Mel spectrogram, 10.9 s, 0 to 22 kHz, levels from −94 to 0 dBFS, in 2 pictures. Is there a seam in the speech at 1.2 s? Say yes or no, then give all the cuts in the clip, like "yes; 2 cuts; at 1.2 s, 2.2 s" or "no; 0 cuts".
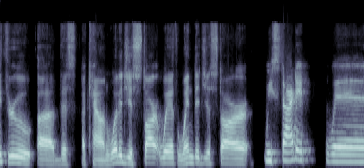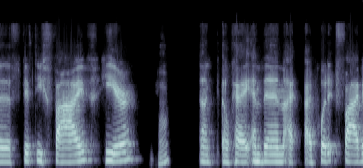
no; 1 cut; at 3.8 s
